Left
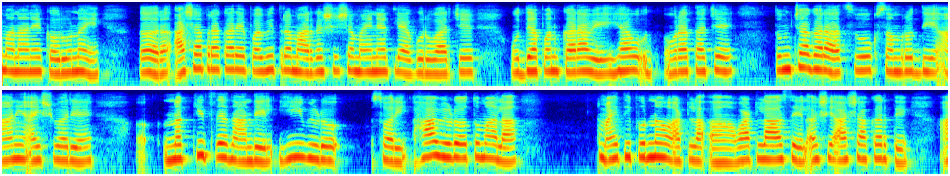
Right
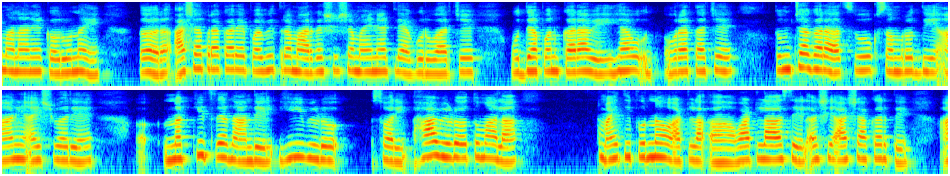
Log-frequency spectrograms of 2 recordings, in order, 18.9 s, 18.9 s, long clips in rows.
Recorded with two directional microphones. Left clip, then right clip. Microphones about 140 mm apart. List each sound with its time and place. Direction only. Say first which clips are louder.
0.0 s speech: left 2 dB; 45° left (ahead or behind)
10.8 s a sound: left 1 dB; 40° left (ahead or behind)
11.2 s speech: left 3 dB; 40° left (ahead or behind)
